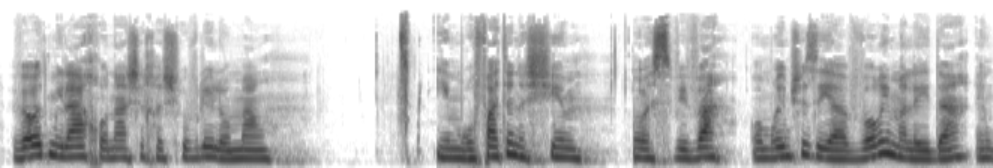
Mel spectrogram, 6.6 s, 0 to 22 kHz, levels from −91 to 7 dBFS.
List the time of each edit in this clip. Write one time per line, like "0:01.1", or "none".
none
